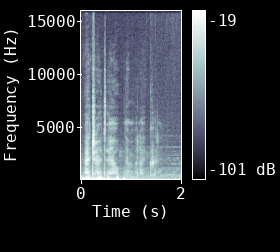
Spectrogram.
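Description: Tense film score fading out, followed by a few faint whispered voice sounds that stop about one and a half seconds in, leaving near silence.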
